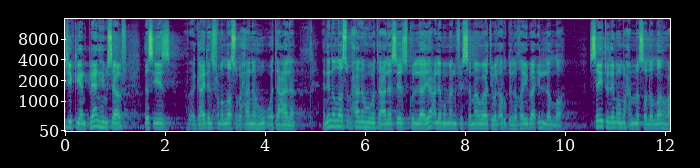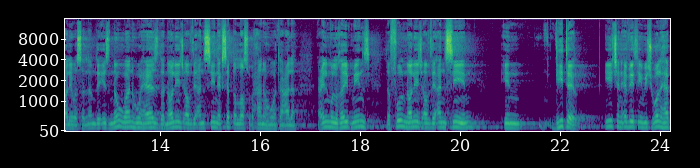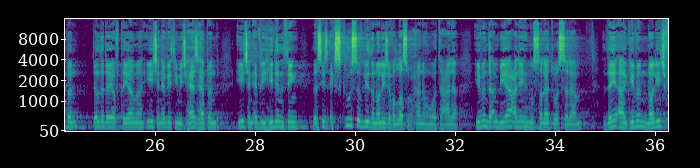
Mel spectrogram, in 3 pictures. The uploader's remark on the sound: at the Houghton Masjid (West Street)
